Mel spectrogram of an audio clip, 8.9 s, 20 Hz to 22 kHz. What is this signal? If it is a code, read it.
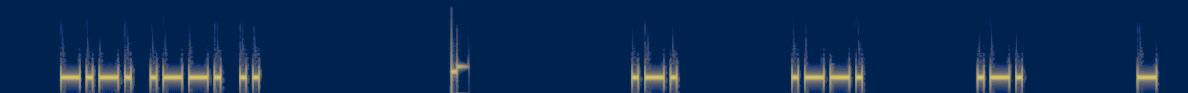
Morse code, heard as a keyed tone, about 25 wpm, spaced as for 12 wpm, 700 Hz. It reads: CPI RPRT
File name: Top 90 QSO Elements - 6x Character Spacing - 25wpm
